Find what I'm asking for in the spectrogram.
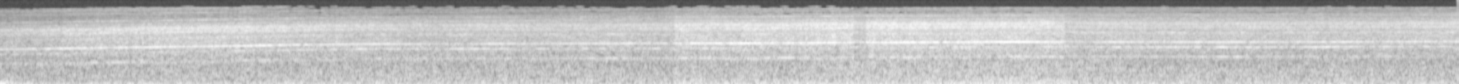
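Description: An airplane engine drones in a video game, a steady jet-like whine and roar held at an even level for several seconds, fairly quiet and with no voices over it.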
